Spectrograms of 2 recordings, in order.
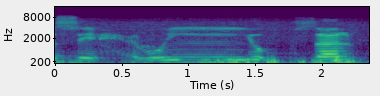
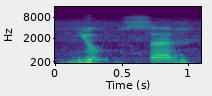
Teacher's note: یہاں پہ جھٹکا دے کے پڑھیں گے، حمزہ ساکن آ گیا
